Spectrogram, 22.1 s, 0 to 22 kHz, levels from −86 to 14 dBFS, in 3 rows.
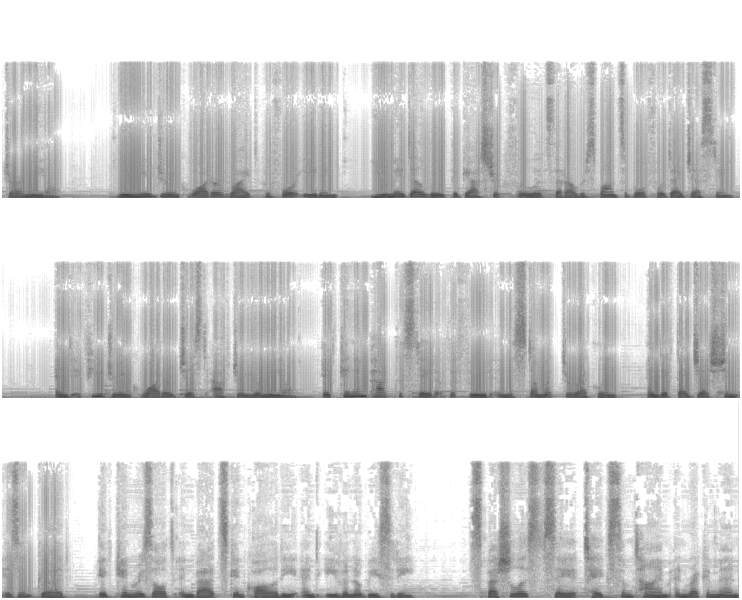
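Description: A steady robotic buzz at about 172 Hz rides on the sound from the start until 15.49 s, rattling only while signal is present. This is buffer tearing: the writing program and the hardware reading the ring buffer have drifted so they cross inside each period, which fits a 256-sample buffer. A small sliver of every buffer replays audio from roughly 20 ms earlier, and the hard joins on either side produce the buzz.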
